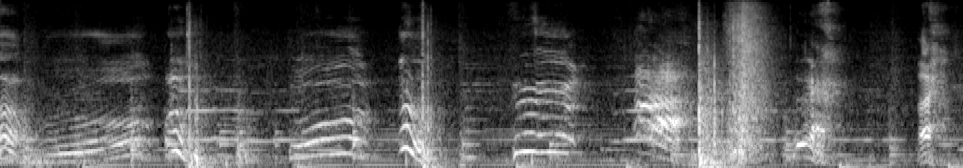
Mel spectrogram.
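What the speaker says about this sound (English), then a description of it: "I shall just break the door down." Repeated heavy thuds against a door build to a loud splintering crash in a radio drama, the blows landing under and between strained, effortful vocal sounds.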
